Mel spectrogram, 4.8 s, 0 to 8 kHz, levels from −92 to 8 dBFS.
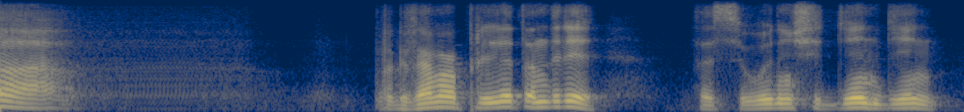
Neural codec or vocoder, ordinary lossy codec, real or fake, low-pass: codec, 16 kHz, about 1 kbps, DyCAST, with the encoder's durations; Opus, 24 kbps; fake; 7.2 kHz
